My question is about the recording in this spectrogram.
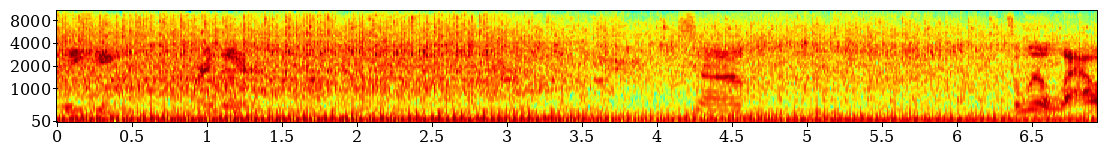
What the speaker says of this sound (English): So it's a little loud because of the exhaust leak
